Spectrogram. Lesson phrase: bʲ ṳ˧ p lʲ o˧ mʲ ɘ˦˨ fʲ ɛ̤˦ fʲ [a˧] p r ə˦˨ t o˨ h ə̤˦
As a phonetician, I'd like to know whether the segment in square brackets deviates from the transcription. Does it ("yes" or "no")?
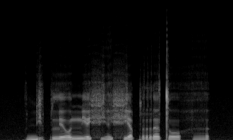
no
